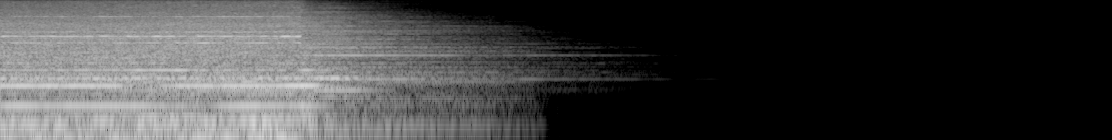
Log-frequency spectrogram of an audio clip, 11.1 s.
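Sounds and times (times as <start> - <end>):
metal riser: 0.0 - 4.3.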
